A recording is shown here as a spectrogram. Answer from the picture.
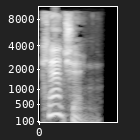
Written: catching

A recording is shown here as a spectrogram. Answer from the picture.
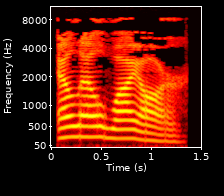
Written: llyr

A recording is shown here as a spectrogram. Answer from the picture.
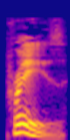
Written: praise

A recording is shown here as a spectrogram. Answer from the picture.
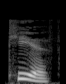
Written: kieth

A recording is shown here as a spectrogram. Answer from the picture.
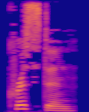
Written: Krystin

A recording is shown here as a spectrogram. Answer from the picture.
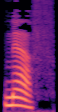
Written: neff

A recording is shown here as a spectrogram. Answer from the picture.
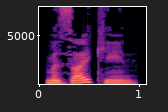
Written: mazikeen

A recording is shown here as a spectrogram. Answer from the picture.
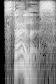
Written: stylus

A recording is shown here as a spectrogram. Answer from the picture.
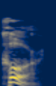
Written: cor

